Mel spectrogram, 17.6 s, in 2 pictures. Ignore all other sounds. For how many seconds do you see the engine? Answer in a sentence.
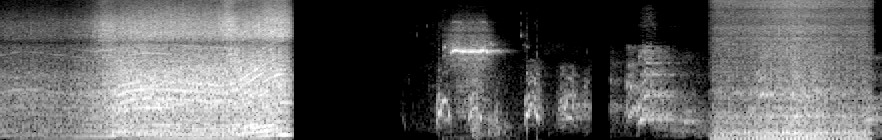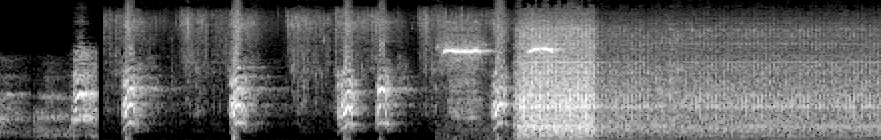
You can hear the engine for 8 seconds altogether.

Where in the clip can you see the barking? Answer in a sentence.
The barking can be heard from 4.3 to 13.9 s.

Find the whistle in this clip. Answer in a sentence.
The whistle can be heard from 4.5 to 5.0 s and from 13.2 to 14.4 s.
